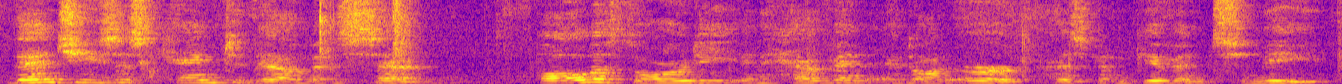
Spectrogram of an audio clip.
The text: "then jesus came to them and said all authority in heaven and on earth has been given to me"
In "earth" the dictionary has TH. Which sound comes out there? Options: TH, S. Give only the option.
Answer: TH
